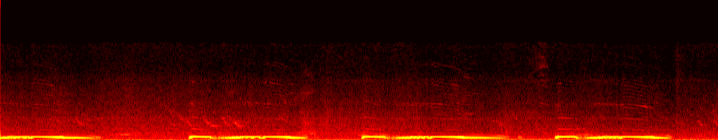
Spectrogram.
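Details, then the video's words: Morning cooing of a ring-necked dove in India, four drawn-out hollow coos roughly every two seconds. Each phrase starts abruptly, holds a wavering low tone and sags at the close, over quiet background hiss. "Ringneckdoves calling sound !! Indian Birds Dove morning activity Doves cooing"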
